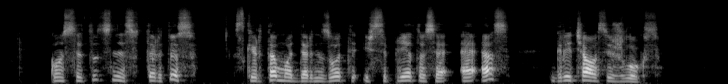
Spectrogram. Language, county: Lithuanian, Telšiai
